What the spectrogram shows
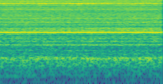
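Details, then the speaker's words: Tabletop German micro drill, after fitting a fused round belt, oiling its bronze bearing oiler cups and fitting new ball bearings: steady, even hum with a clean high tone, no rumble, knock or grinding; runs smooth. "here I'll turn it on just to show that it's fully functional and sounds great it's smooth we also put new ball bearings in"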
